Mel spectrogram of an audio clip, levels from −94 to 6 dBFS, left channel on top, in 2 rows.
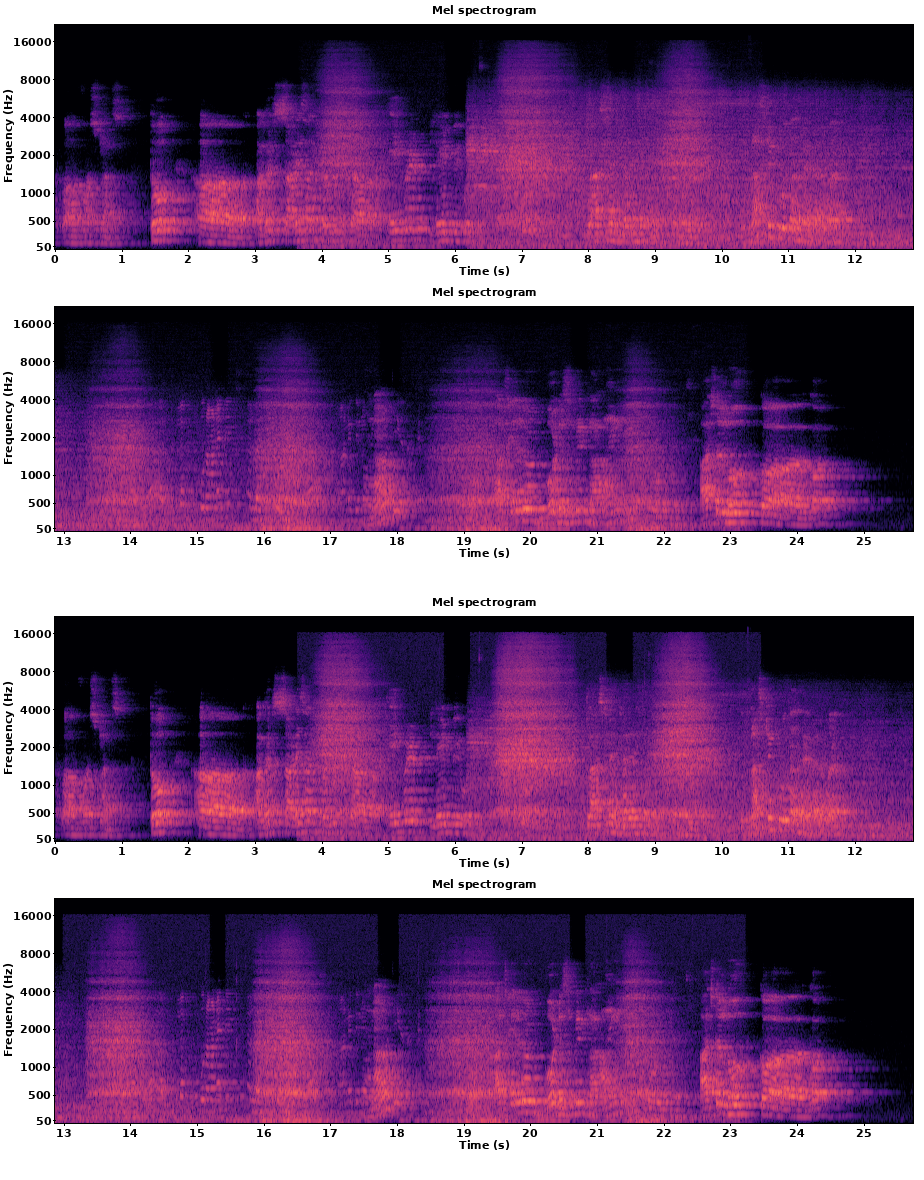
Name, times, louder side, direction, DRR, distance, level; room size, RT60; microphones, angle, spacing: voice 1, 0.1-1.0 1.4-1.7 2.1-6.4 6.9-7.2 8.0-9.8 10.3-11.8 17.5-17.9 18.9-22.2 22.5-23.2 23.4-24.3, right 1 dB, 45° right, -1 dB, 3.8 m, -31 dB
sound 1, 3.6-5.8 6.2-8.3 8.7-10.6 13.0-15.2 15.4-17.7 18.0-20.6 20.8-23.2, right 4 dB, 85° right, 1.4 m, -35 dB
sound 2, 6.2-17.3, left 2 dB, 60° left, 2.0 m, -41 dB
voice 2, 13.8-18.4 19.6-20.0, right 1 dB, 5° right, 1 dB, 1.5 m, -41 dB
12.0 x 6.8 x 7.5 m, 1.3 s
head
